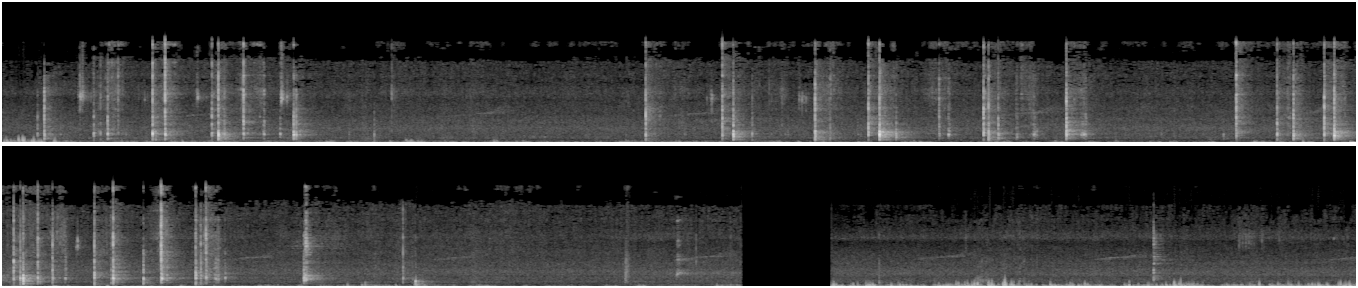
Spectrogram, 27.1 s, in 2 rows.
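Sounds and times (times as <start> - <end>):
faint steady hum: 0.0 - 21.0
kitchenware tapping a steel bowl: 0.4 - 3.2, 6.4 - 10.9, 12.2 - 15.8, 16.6 - 16.8.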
